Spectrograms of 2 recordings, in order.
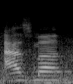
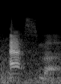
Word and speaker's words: asthma: want to call it in america we call it asthma and in australia it's pronounced asthma we kind of say it more like a z sound like asthma where here it's more like a like an s sound like asthma 13 is this plant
